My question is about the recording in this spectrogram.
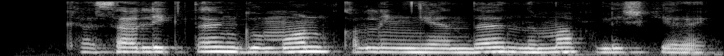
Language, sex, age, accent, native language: Uzbek, female, 18-24, Surxondaryo, Uzbek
